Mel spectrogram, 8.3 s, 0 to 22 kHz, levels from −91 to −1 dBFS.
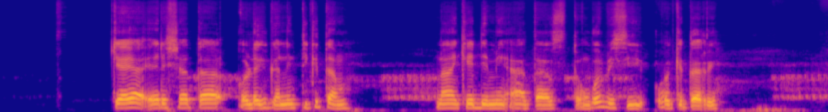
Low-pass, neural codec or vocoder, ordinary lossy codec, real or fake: none; codec, 44.1 kHz, 7.8 kbps, Pupu-Codec; none; fake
